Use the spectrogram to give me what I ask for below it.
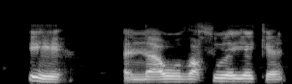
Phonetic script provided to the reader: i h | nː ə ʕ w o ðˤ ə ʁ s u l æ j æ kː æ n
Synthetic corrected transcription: i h | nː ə ʕ w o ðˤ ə ʁ θ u ɾ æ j æ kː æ n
